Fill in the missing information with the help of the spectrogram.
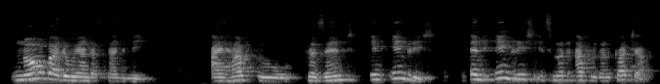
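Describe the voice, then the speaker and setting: This panelist is a Mozambican professor, a native Chewa speaker, with a high and slightly bright voice. He speaks in a measured, halting manner during an online academic panel talk, often using fillers and restarting sentences. The video call audio carries echo and a faint hiss or hum.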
